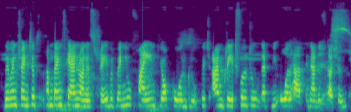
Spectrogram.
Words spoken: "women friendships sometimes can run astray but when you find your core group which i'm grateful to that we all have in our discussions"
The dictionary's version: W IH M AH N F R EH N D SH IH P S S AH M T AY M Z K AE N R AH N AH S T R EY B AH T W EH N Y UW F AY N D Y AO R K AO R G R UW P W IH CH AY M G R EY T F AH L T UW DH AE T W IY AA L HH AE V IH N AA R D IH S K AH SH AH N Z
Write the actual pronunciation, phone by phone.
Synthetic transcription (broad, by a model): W IH M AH N F R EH N D SH IH P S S AH M T AY M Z K AE N R AH N AH S T R EY B AH T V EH N Y UW F AY N D Y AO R K AO R G R UW P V IH CH AY M G R EY T F AH L T UW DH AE T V IY AA L HH AE V IH N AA D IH S K AH SH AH N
